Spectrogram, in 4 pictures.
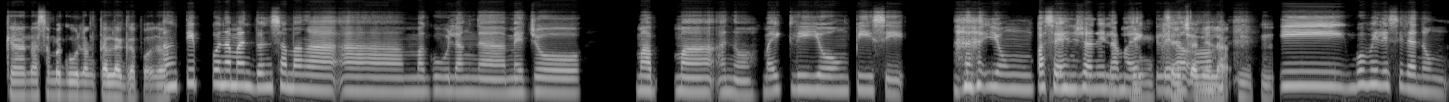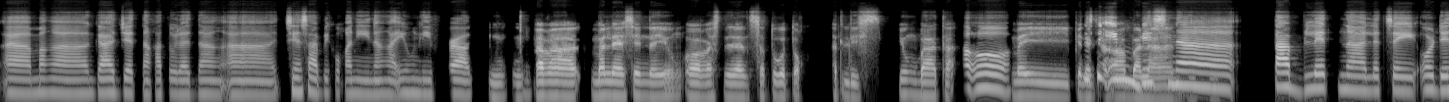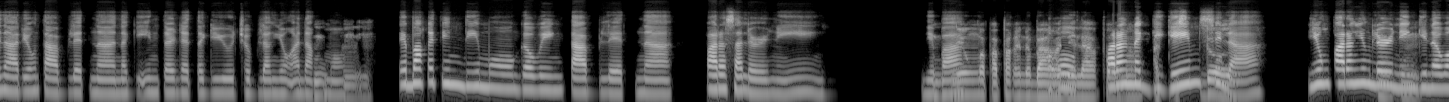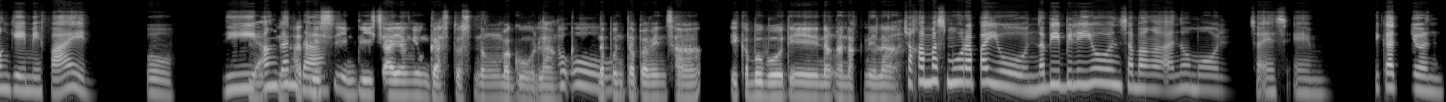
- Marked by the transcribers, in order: tapping; laugh; unintelligible speech
- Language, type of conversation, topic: Filipino, podcast, Ano ang papel ng pamilya sa paghubog ng isang estudyante, para sa iyo?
